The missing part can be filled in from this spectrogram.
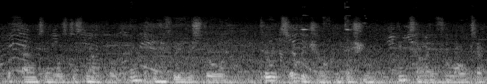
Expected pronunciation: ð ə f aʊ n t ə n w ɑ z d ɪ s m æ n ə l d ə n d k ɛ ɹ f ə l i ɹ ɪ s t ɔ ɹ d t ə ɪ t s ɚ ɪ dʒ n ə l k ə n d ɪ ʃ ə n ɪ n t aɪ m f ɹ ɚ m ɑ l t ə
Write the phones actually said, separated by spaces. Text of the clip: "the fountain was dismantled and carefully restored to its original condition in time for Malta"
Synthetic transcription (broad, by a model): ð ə f aʊ n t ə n w ɑ z d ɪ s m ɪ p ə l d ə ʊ k ɛ ɹ f ə l i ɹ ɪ s t ɔ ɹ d t ə ɪ t s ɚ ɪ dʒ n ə l k ə n d ɪ ʃ ə n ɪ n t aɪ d f ɹ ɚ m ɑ l t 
